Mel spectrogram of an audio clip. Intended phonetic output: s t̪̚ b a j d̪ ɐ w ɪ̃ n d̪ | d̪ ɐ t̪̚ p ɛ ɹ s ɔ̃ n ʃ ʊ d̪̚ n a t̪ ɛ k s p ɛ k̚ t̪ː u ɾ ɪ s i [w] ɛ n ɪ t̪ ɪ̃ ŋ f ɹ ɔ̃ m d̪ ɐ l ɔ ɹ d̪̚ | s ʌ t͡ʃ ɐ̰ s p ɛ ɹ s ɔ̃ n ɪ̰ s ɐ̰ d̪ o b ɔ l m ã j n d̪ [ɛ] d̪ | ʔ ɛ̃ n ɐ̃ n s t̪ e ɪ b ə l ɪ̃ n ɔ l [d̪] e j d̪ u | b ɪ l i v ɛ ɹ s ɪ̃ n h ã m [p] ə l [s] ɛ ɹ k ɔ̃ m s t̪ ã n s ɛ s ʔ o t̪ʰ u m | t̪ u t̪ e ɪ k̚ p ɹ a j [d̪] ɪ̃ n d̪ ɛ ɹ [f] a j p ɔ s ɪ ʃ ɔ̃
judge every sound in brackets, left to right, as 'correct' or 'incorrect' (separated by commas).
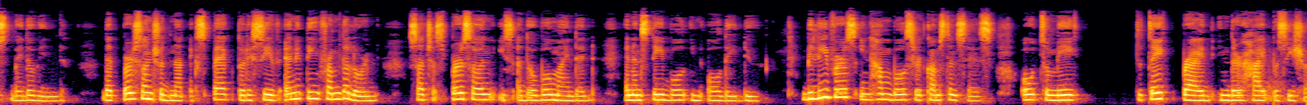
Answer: incorrect, correct, correct, incorrect, correct, correct, incorrect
